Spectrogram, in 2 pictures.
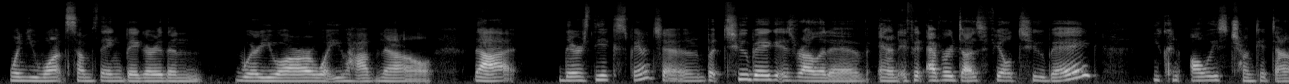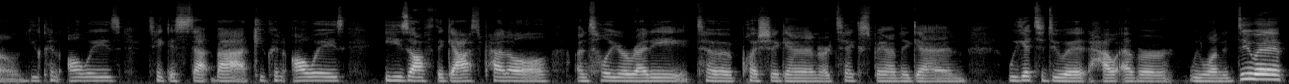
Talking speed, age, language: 170 wpm, 30-49, English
